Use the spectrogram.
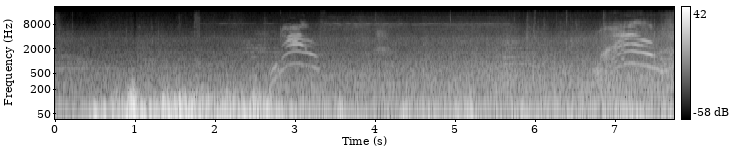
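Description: An abandoned kitten cries on a cold, rainy street under a roof shelter, giving two loud, near, plaintive meows a few seconds apart over steady rain and wind noise, with a brief rustle early on.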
